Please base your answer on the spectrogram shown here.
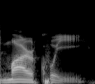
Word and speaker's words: Marquis: been saying the word incorrectly all along only to find out that I was in fact correct and it is Marqui.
